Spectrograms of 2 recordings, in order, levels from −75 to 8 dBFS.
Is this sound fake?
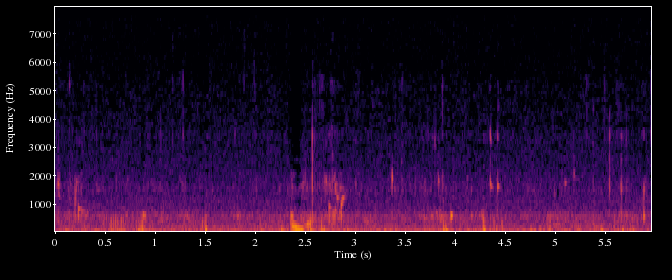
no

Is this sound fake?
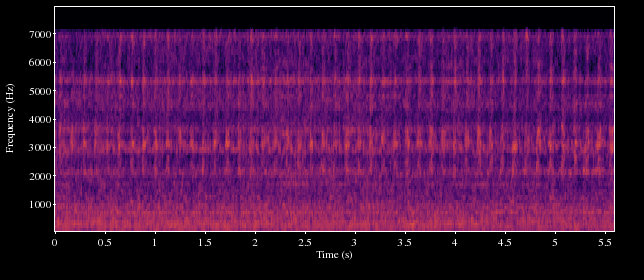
yes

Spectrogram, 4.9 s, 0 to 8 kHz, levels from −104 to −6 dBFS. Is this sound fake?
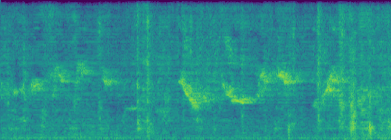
yes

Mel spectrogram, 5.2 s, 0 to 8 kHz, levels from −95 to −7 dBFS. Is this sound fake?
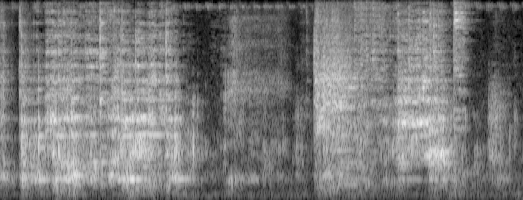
no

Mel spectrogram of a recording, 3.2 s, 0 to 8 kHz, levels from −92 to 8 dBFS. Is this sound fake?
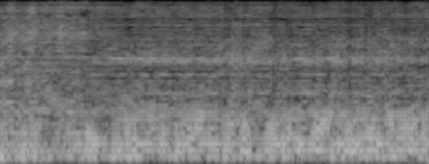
yes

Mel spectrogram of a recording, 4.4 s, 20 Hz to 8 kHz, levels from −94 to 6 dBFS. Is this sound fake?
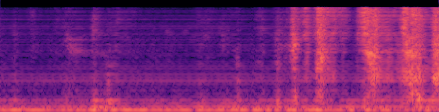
yes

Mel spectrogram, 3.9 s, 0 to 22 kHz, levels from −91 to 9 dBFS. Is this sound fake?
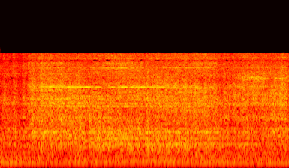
no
